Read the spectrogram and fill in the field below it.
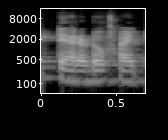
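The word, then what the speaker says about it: Pteridophyta: इसको क्या करते हैं बोलते हैं पॉटर लिखेंगे यहां पर साइलेंट है तो इसको बोलेंगे टायरों फाइट ओके तो इसमें क्या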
